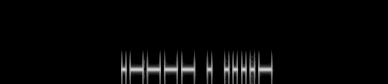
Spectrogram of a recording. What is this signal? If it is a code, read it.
Morse code, heard as a keyed tone, about 28 wpm, 700 Hz. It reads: 1E4
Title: Three Challenging Letter-Number Combinations 28wpm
